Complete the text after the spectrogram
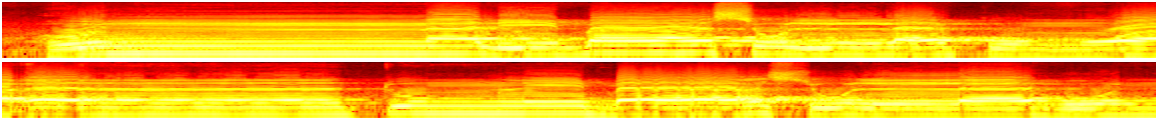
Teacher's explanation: kalau lahun saja tak cukup. Lahun kena panjang sikit lagi. Jadi cukup 2 harakat. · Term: nun musyaddadah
